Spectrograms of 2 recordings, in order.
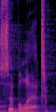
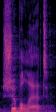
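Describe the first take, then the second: First: The word begins with an 's' sound. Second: The word begins with a 'sh' sound. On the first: The speaker calls it wrong. "it comes out sibboleth" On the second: The speaker calls it right. "they try to say shibboleth"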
